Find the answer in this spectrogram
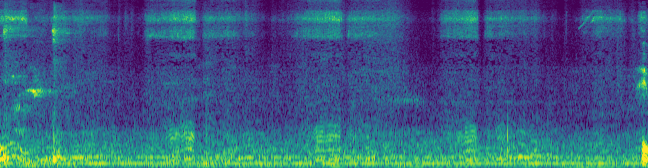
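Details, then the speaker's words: Sleeping bulldog puppy snoring: continuous rough, snorting breath noise with a faint hiss on each breath, while someone tries to wake it. "you're snoring too loud hey hey we go wake it up come on little fat boy hey buddy I can't see I can't sleep man need to wake up man you're snoring to love"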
